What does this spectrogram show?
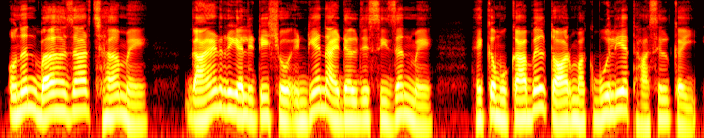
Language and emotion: Sindhi, neutral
